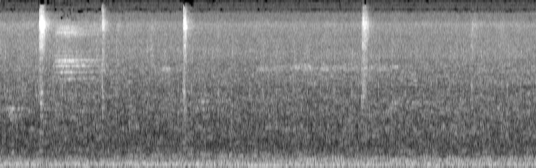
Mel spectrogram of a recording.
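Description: Steady low outdoor rumble, with a few faint sharp clicks and a brief high chirp about a second in.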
